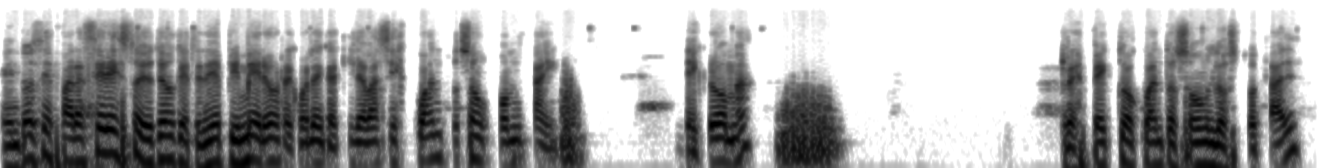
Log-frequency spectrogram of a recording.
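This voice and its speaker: A man teaching a software tutorial, explaining step by step, often restarting words and checking in with his listeners. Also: mid-range voice, no echo, dull audio. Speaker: instructor. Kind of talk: screen-recorded software tutorial.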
